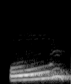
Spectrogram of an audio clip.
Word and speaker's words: Om: people pronounce it as ow no that is not correct om is the correct pronunciation though it has got three parts okay now our Vedas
